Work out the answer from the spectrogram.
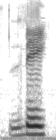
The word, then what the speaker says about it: les: So de is another pattern, which is when you have a little small 3-letter word that ends in es, the es is going to sound like e.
